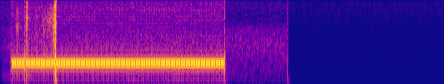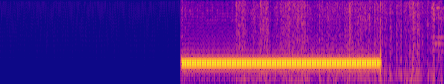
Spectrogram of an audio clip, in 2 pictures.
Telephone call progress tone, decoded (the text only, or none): ringback tone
